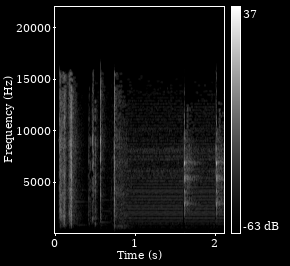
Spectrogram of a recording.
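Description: A series of short, sharp camera shutter clicks: several in quick succession in the first second, then one more near the end.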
